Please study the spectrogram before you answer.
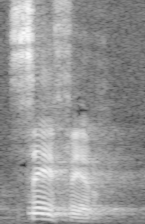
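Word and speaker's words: ספר: Libro en hebreo se dice, como bien dijeron, Sefer.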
